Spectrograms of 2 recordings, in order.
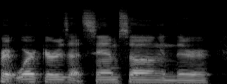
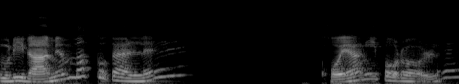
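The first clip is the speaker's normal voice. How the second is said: put-on cutesy aegyo baby talk, high and sing-song; 7 semitones higher than usual. Speaker performs Korean aegyo lines, cute baby-voice aegyo. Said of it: "baby voices and high-pitched voice Egyo".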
